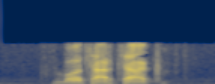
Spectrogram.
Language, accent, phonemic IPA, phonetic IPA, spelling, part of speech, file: Armenian, Eastern Armenian, /bot͡sʰɑɾˈt͡sʰɑk/, [bot͡sʰɑɾt͡sʰɑ́k], բոցարձակ, adjective, Hy-բոցարձակ.ogg
- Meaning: emitting flames, blazing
